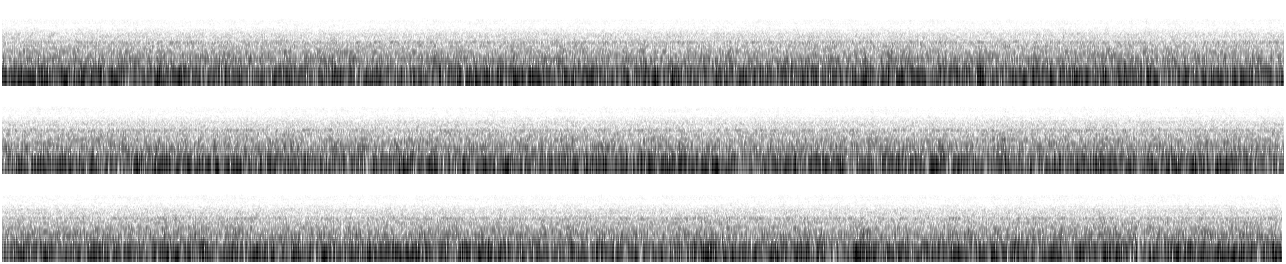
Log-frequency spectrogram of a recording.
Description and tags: Recorded the air conditioner in our room while in Amman/Jordan last summer with HQ Recorder for iOS.
room, atmosphere, dormitory, ambiance, summer, air-conditioner, hot, cold, ambient, AC, weather, conditioner, dorm, field-recording, ambience, air, Amman, cool, Jordan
